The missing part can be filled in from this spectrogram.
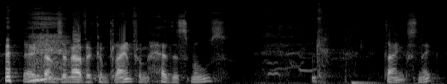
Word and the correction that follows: Small: It's Heather Small. – Yeah, Small, not Smalls.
